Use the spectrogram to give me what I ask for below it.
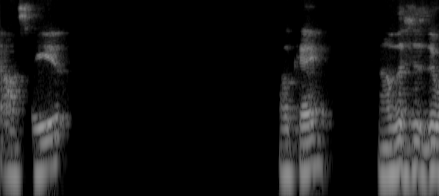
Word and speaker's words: عصير: Now, this is عصير. Okay. With the open mouth, the ayn and the sad. I think I pronounced it well. عصير, not asir, عصير.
